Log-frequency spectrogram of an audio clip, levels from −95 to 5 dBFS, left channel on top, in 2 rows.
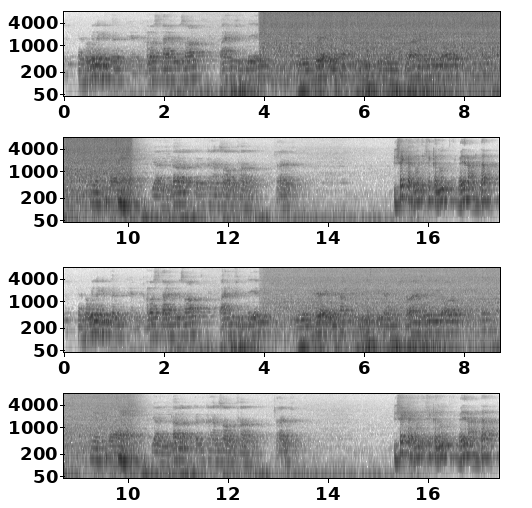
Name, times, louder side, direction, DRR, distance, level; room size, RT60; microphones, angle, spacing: voice 1, 0.3-2.7 3.1-4.0 4.5-8.5 9.6-10.1 10.5-12.5 12.9-13.3, equal, 55° right, -2 dB, 1.2 m, -28 dB
sound 1, 0.8-16.2, equal, 60° left, 1.5 m, -34 dB
sound 2, 3.9-10.1, left 11 dB, 80° left, 0.3 m, -26 dB
voice 2, 9.2-10.1 15.3-17.2, left 1 dB, 25° left, 2 dB, 0.5 m, -26 dB
7.4 x 6.6 x 2.5 m, 1.4 s
head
